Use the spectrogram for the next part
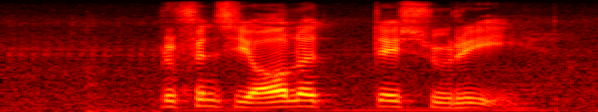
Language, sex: Afrikaans, male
